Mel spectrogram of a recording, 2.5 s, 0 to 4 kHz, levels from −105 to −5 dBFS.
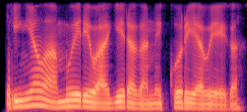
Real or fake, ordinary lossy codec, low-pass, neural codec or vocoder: fake; none; 3.6 kHz; codec, 16 kHz, 4.8 kbps, FACodec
